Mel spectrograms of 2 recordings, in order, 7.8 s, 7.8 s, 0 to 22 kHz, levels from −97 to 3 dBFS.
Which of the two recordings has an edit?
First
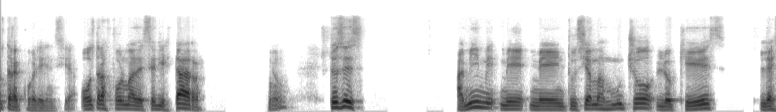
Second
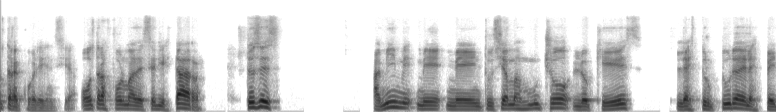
second; 1 cut; at 2.3 s

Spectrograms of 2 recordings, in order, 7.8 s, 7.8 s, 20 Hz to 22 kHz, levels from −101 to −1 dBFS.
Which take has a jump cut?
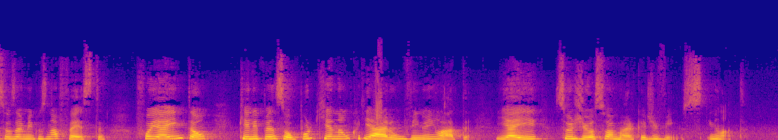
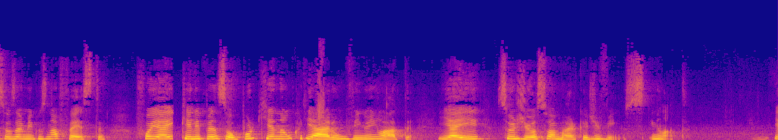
second; 1 cut; at 1.7 s

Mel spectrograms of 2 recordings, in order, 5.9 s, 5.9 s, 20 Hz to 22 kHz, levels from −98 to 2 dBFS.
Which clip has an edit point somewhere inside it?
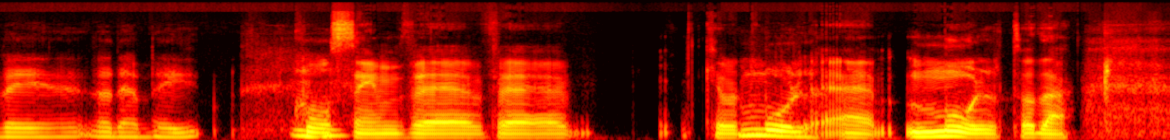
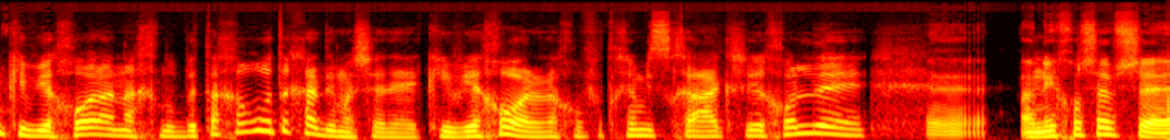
first; 1 cut; at 1.5 s

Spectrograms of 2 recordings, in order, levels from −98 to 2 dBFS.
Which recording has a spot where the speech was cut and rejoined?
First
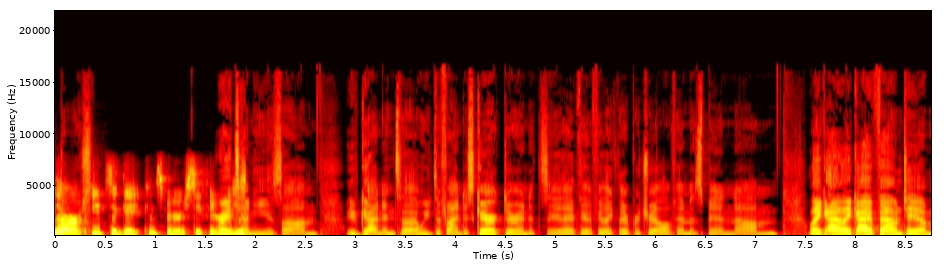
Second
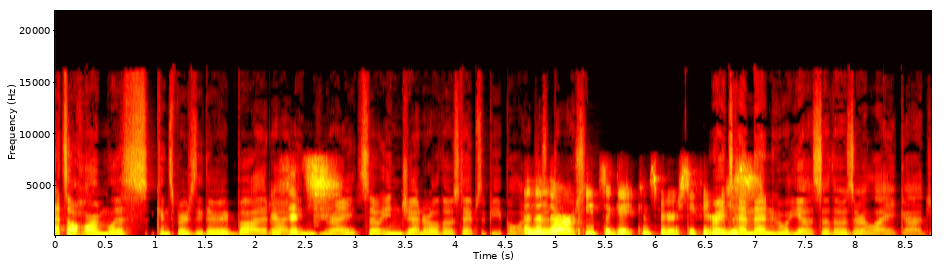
first; 1 cut; at 1.9 s

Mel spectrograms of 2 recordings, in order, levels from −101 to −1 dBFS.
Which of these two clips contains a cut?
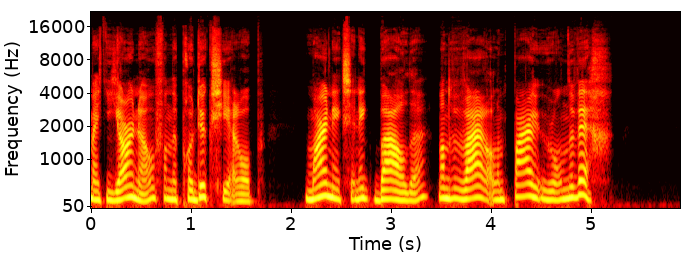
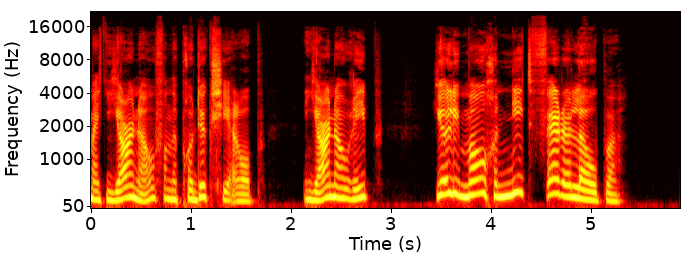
first; 1 cut; at 2.0 s

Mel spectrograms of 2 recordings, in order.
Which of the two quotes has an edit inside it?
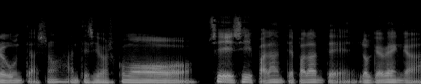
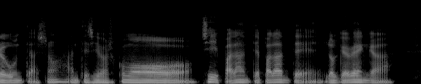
second; 1 cut; at 2.0 s

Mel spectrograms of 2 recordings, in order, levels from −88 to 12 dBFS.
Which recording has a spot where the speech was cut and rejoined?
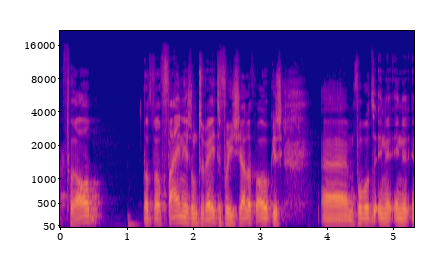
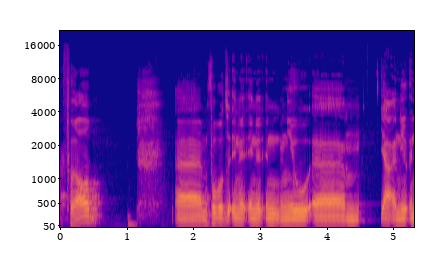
second; 2 cuts; at 1.1 s, 3.3 s

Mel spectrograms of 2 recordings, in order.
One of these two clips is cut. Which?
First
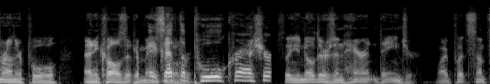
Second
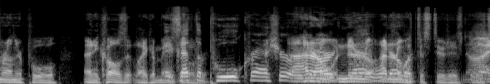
first; 2 cuts; at 1.3 s, 2.7 s

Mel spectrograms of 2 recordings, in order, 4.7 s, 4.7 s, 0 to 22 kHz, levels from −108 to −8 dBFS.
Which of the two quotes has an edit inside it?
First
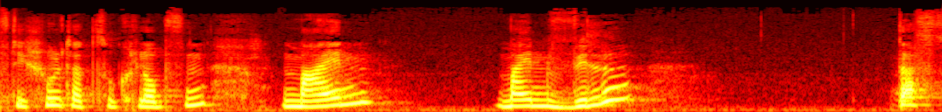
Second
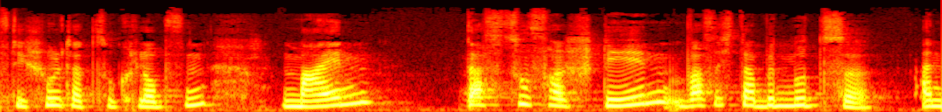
second; 1 cut; at 2.2 s

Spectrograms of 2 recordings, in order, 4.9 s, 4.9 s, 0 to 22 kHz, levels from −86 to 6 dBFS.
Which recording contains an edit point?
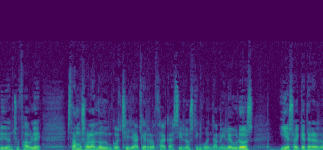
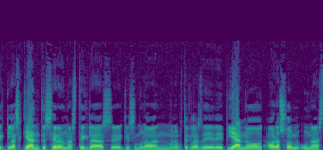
second; 1 cut; at 3.9 s

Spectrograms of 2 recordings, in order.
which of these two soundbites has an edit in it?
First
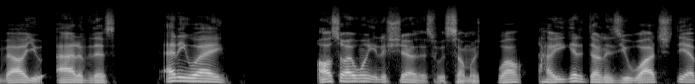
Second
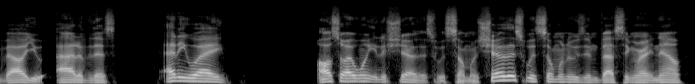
first; 1 cut; at 4.8 s

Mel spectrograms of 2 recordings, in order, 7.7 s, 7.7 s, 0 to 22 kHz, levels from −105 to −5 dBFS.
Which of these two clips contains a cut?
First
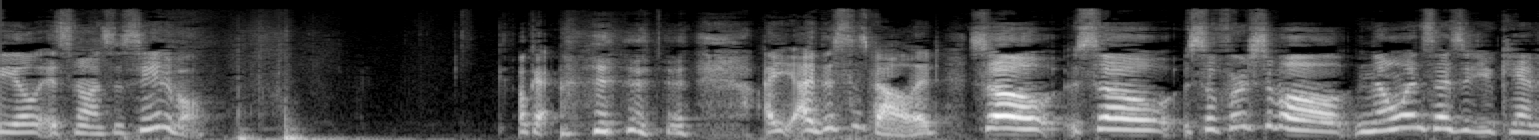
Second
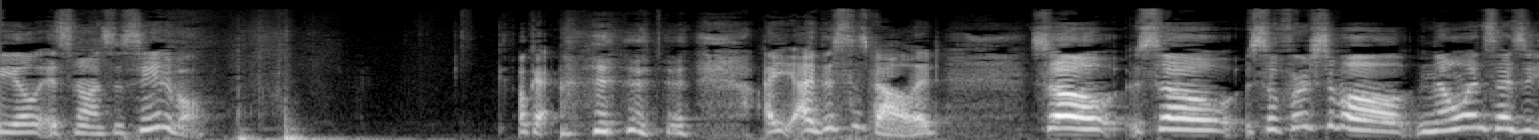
first; 1 cut; at 4.8 s

